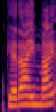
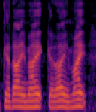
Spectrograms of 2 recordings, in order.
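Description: First: Put-on a light Aussie accent, slightly louder; mock Australian twang on G'day, mate; Aussie greeting. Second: Lower, softer, rehearsing G'day, mate to yourself; practising under breath. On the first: New citizens imitating Aussies, in a light Australian accent. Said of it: "talk like you Aussies". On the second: Retold or imitated. New citizen quietly practising the greeting, lower and softer. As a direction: mutter it like practice, low and soft. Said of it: "they probably prac".

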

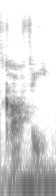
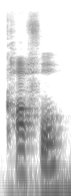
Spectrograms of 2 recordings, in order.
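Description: First: Said in the usual way. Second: "Coffee" said as "coffle", ending in an L; odd pronunciation. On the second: Real, not acted. Reader puzzling over "Coffee", said "coffle" with final L. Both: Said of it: "I think he means coffee".

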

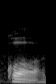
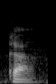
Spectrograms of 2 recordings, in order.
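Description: First: ক with a rounded "o" vowel; correct rounded KHO. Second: কা with an open "aa" vowel; common mistake KA. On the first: Teacher giving learners the pure form, ক as "kho". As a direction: say ক as "kho", keeping out the "aa". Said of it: "আমাদের কি বলতে হবে?". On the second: Teacher quoting the common mistake, কা with "aa". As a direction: say কা as many wrongly do, ending in "aa". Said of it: "অনেকে ককে কি বলে?". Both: Shown as a demonstration.

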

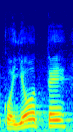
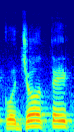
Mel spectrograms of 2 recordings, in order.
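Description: First: Coyote with the y said as a plain y, ko-YO-te; y sound. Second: Coyote with the y said as dj, ko-DJO-te; dj sound. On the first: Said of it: "tem sons diferenciados". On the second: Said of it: "Podemos falar aí cochote". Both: Shown as a demonstration.

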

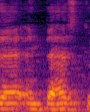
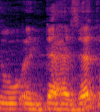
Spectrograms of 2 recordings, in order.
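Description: First: انتهزت ending in a voiced -tu; first-person ending. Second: انتهزت ending in a vowelless -at; feminine silent ending. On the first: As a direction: say انتهزت as intahaztu. Conjugation drill, first-person form. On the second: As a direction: say انتهزت as intahazat. Conjugation drill, feminine form. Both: Shown as a demonstration.

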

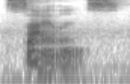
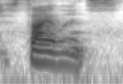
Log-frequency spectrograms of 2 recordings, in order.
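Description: First: Whispered, barely-there single word; very soft suspenseful hush. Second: Said in the usual way. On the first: A narrator's reading. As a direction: let it vanish into a whisper. Line repeated hushed for suspense.

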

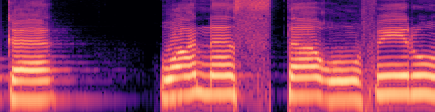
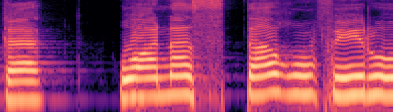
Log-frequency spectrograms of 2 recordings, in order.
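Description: The two takes are said the same way.

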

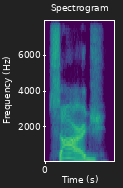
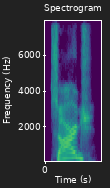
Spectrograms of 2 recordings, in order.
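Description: First: Second call. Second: Calling out. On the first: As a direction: call his name again, less urgent. Calling out again, softer. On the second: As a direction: shout his name to find him. Calling out for the sheriff. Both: A narrator's reading.

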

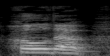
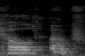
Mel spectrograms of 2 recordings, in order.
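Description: First: Loud Hold up with falling end. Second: Said in the usual way. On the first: Real, not acted. Loud Hold up as she realises the power is still on. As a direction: stop everything with Hold up. Louder retake correcting herself.

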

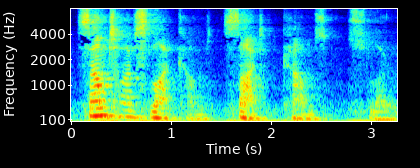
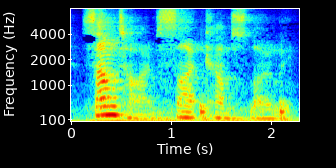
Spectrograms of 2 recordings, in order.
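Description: First: "Sometimes sight comes slowly" drawn out slowly, fading almost to a whisper; slow and weak, fading to breath. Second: Weak, slow voice, drawn out. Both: Real, not acted. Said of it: "my voice is weak today".

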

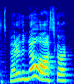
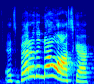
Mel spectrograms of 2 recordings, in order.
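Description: First: Leaning on "no" to make the point; stress on no. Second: "no" louder still, then falling; stronger stress on no. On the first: Host tells viewers an honorary award still counts, leaning on "no". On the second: Host repeats her point, hammering "no" louder. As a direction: repeat it, landing harder on "no". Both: Real, not acted.

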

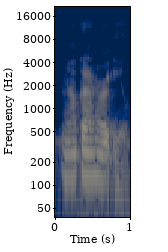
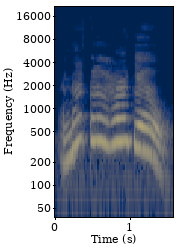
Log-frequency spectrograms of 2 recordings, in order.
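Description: First: Said in the usual way. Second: High, loud reassurance to a scared dog; high coaxing voice. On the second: Real, not acted. Coaxing scared dog, then repeated.

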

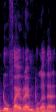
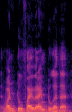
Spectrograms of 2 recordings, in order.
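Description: First: Said in the usual way. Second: Slowly spelling out one, two, five for notes; one, two, five said slow and deliberate, word by word; dictating to students; slow dictation. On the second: Shown as a demonstration.

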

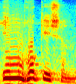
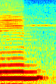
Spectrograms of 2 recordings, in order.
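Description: First: Said in the usual way. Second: Long pauses between ইন, ভো, কে, শন in invocation; syllable by syllable. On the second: Shown as a demonstration. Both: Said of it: "এরকম আরও একটি polysyllabic".

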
